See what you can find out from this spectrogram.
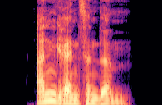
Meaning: strong dative masculine/neuter singular of angrenzend
- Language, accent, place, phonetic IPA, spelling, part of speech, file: German, Germany, Berlin, [ˈanˌɡʁɛnt͡sn̩dəm], angrenzendem, adjective, De-angrenzendem.ogg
